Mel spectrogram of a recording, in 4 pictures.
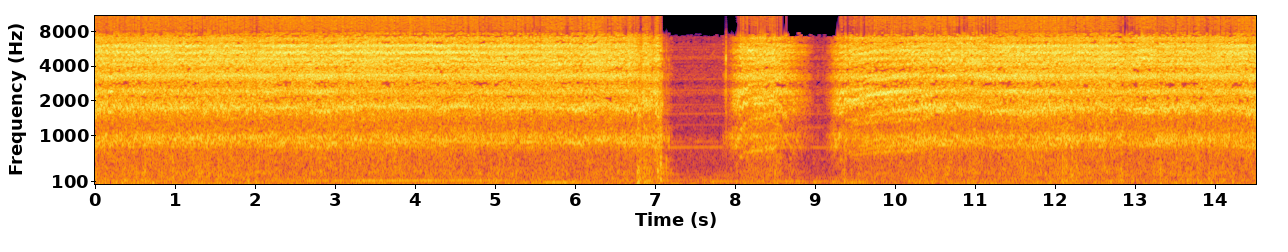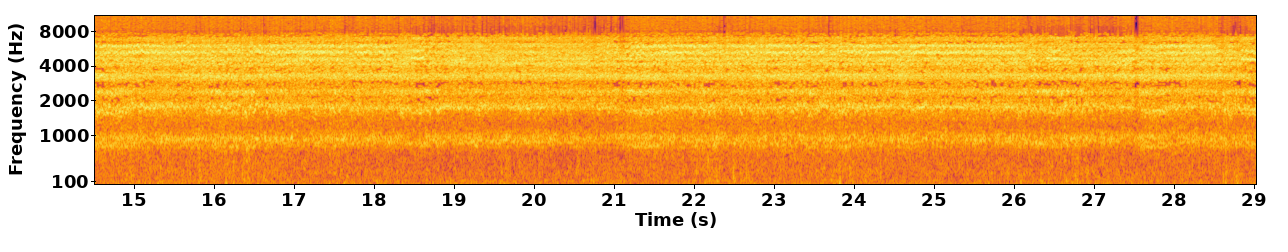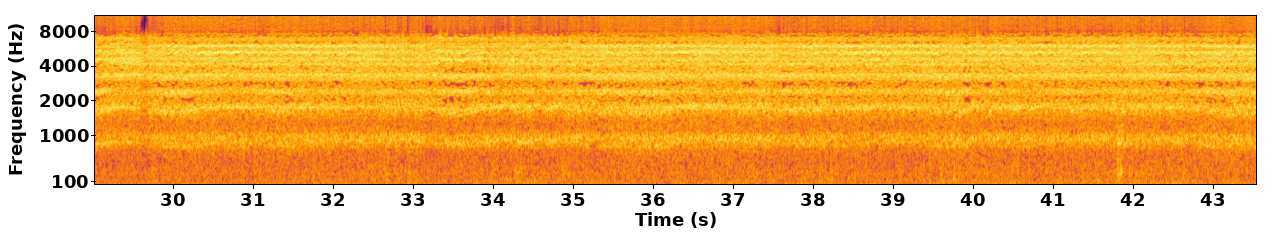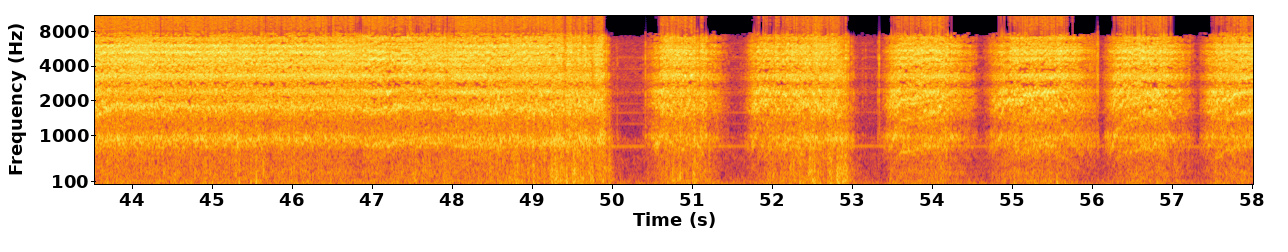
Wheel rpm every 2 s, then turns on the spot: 230, 230, 230, 150, 80, 210, 230, 220, 230, 230, 230, 230, 230, 230, 220, 230, 230, 230, 230, 230, 230, 230, 230, 230, 210, 80, 110, 100, 90.
50-52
